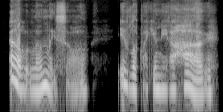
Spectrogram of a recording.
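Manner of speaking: whisper mimicking a human voice. A creature addresses a lone person, whisper mimicking a human voice. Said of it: "whispered in a mockery of a human voice".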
